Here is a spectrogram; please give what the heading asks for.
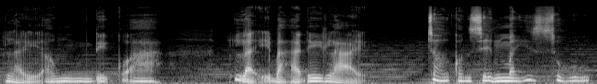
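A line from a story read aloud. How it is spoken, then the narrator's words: Moaning plea. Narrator (Vietnamese): miệng rên rỉ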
